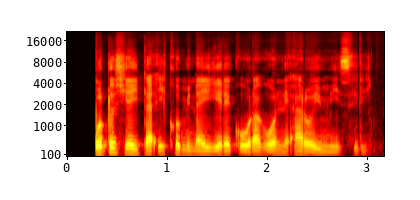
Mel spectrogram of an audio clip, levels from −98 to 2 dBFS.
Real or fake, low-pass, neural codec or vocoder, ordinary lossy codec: fake; none; codec, 44.1 kHz, 7.8 kbps, Pupu-Codec; none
